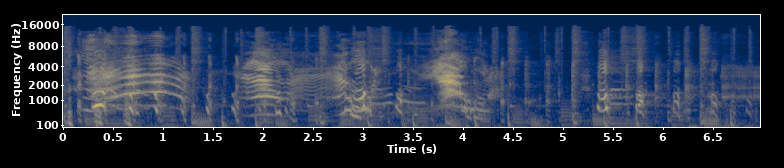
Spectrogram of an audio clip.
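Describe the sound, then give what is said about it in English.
A man lets out strained, wailing yowls that imitate a hurt cat, rising and falling in pitch in several drawn-out bursts, with laughter and chatter from others around him. “When he's done, he yells like an injured cat.”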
